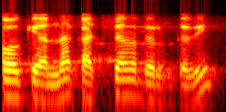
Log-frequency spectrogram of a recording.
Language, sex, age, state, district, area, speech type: Telugu, male, 18-30, Telangana, Peddapalli, rural, conversation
